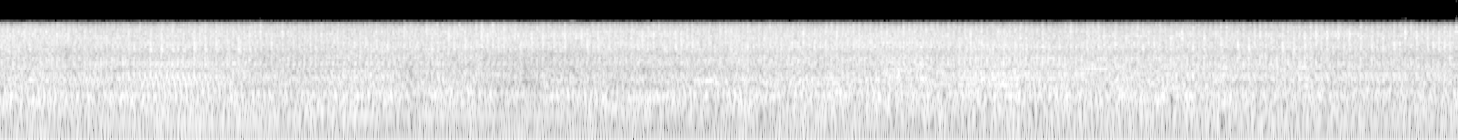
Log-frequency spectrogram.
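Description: Steady mechanical running noise, like an idling engine, with a constant hiss.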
